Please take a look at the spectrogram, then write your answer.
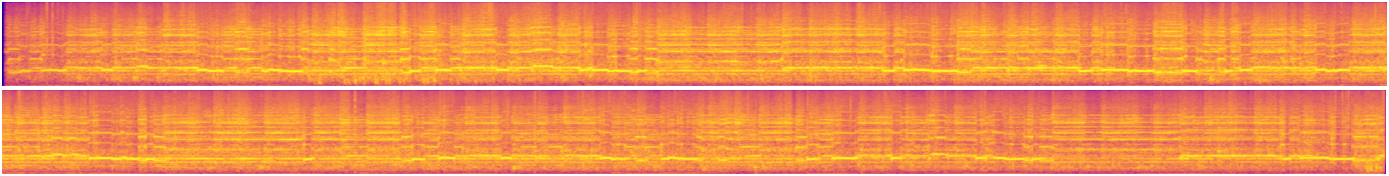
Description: danse : polka des bébés ou badoise
Sonneurs de vielle traditionnels en Bretagne
Pièce musicale éditée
